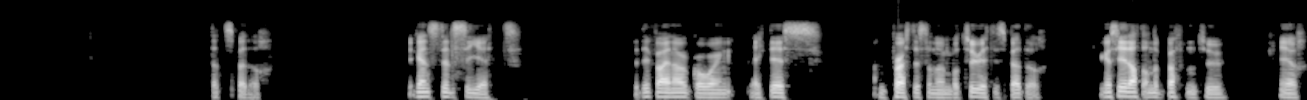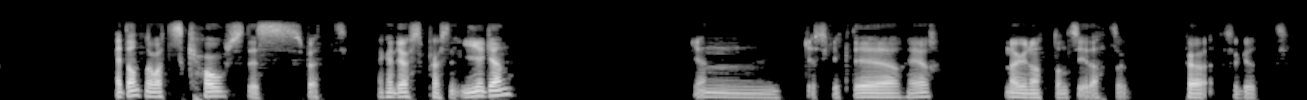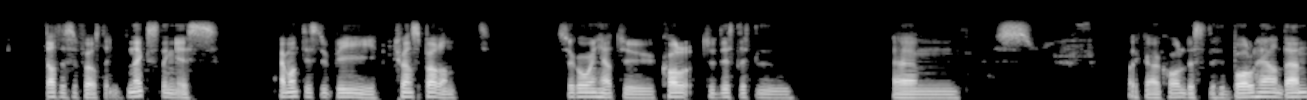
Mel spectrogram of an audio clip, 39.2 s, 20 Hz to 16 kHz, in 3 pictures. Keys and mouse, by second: 0.0 Tab, 3.5-4.9 middle drag, 6.1-8.9 drag, 8.1 middle click, 8.8 middle click, 10.9 Tab, 15.3 b, 17.3 i, 21.5 Tab, 24.8 middle click, 28.2-31.0 middle drag, 31.9-33.7 drag.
